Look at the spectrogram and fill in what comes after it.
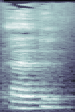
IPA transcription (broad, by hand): əd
